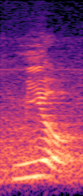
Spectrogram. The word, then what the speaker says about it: Meahl: Meahl? How do you pronounce that? Meahl. Meahl.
